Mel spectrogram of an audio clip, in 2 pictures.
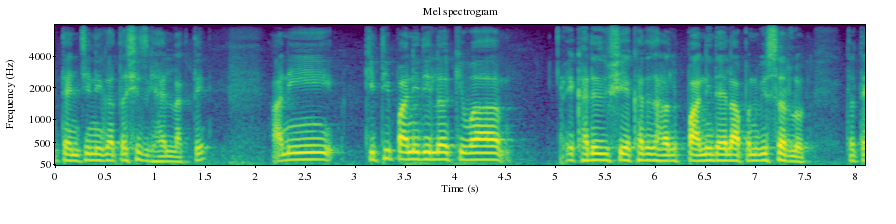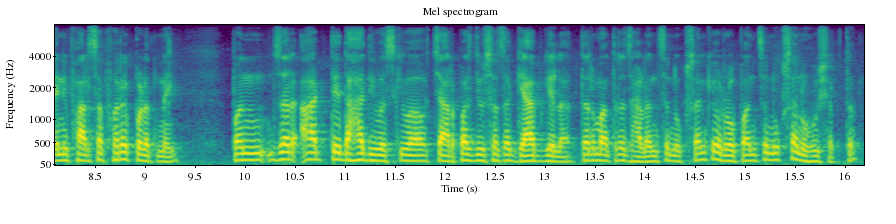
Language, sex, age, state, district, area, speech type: Marathi, male, 45-60, Maharashtra, Nashik, urban, spontaneous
